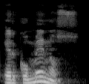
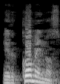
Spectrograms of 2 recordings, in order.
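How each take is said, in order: First: Ercomenos with the stress off the O; mispronounced Greek word. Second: Ercómenos stressed on the O, er-CÓ-me-nos; corrected Greek word. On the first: Pastor slipping on the Greek word before correcting. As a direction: say ercomenos with the accent in the wrong place. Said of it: "perdón, ercómenos tiene acento en la O". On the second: Pastor correcting his Greek for the congregation, stress on the O. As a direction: put the accent on the O in Ercómenos. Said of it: "ercómenos tiene acento en la O". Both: Shown as a demonstration.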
